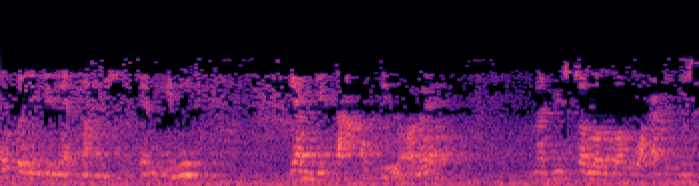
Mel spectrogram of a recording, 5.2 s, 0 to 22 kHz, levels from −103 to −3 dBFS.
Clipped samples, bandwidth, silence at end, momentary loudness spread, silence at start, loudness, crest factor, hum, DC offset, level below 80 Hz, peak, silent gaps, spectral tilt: under 0.1%; 6.2 kHz; 0 s; 12 LU; 0 s; -36 LUFS; 18 dB; none; under 0.1%; -48 dBFS; -18 dBFS; none; -3.5 dB/octave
